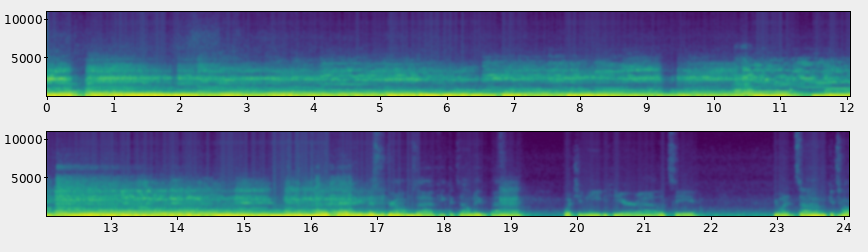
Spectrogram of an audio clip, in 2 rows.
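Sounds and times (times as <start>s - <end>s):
steady bass line: 0.0s - 9.5s, 12.6s - 17.7s
electric guitar lead: 0.0s - 17.9s, 18.8s - 19.3s
live band playing instrumental: 15.4s - 16.8s.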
